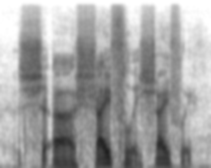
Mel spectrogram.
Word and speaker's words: Scheifele: Scheifele.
